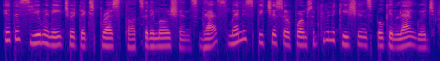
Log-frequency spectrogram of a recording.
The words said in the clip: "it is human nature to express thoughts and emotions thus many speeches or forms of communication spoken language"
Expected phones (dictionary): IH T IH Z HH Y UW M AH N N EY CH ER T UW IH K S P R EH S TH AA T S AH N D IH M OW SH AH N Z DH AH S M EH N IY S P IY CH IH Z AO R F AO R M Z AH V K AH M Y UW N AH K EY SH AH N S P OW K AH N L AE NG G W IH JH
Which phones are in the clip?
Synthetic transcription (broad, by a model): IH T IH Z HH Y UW M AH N N EY CH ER T UW IH K S P R EH S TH AA T S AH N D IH M OW SH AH N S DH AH S M EH N IY S P IY CH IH S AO R F AO R M S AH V K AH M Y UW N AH K EY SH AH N S P OW K AH N L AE NG G W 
